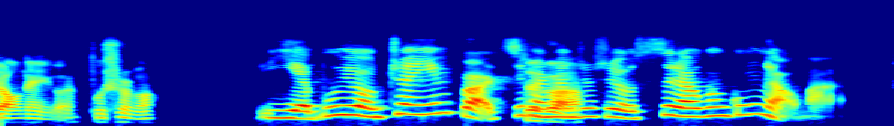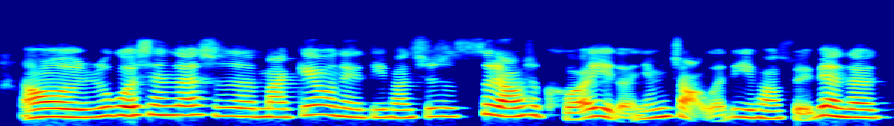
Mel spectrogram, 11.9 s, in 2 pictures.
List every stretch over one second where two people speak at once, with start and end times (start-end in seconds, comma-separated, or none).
none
